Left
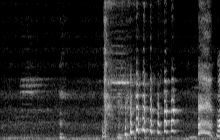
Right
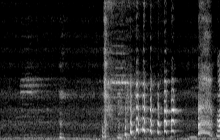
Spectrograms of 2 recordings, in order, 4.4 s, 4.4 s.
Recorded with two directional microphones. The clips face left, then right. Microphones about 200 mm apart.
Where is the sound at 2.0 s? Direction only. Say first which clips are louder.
Left 1 dB; 5° left (ahead or behind).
